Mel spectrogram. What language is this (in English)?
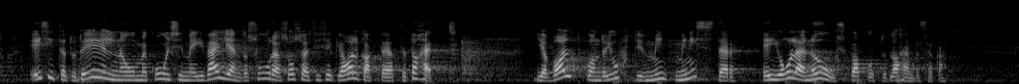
Estonian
